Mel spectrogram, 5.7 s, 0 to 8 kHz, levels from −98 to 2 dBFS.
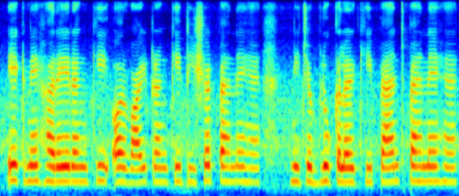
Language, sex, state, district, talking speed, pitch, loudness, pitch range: Hindi, female, Jharkhand, Garhwa, 200 wpm, 225 Hz, -16 LUFS, 220-235 Hz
